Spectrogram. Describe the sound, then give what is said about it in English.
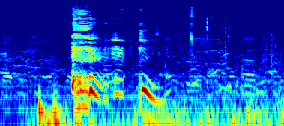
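Phlegmy coughing: a few harsh, wet coughs and throat-clearing rasps in an uneven cluster, the loudest bursts early and a rougher hack following, fading to a low murmur at the end. “These phlegmy coughs”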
